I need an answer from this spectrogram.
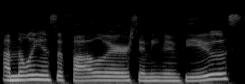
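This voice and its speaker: A woman's voice: fairly low pitch, steady tone, moderate pace, warm tone, clean tone. A woman with a Memphis Southern accent who says her R's like W's, explaining things in slangy casual chat. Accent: Memphis Southern American. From Memphis, United States. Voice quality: struggles to pronounce R's, says w for r.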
